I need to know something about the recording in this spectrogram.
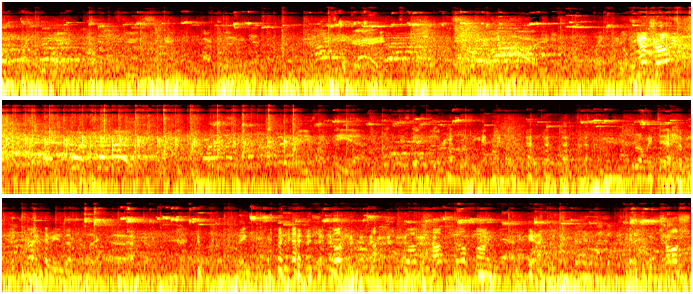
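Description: Young players call out to each other in an echoing gym.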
